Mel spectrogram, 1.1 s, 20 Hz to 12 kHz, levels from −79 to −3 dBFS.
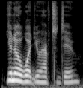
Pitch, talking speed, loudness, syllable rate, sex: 190 Hz, 380 wpm, -17 LUFS, 7.1 syllables/s, female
